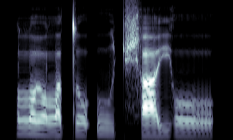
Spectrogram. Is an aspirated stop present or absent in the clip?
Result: present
